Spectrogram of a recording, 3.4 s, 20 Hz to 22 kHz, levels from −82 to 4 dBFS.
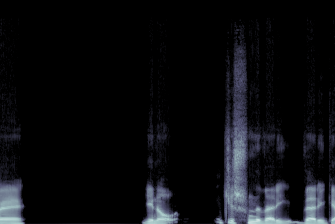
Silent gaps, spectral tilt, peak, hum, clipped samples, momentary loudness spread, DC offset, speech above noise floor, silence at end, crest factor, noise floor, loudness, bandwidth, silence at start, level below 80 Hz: none; -5 dB/octave; 0 dBFS; none; under 0.1%; 16 LU; under 0.1%; 73 dB; 0 s; 18 dB; -88 dBFS; -16 LUFS; 17 kHz; 0 s; -64 dBFS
